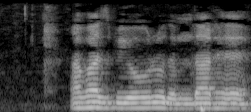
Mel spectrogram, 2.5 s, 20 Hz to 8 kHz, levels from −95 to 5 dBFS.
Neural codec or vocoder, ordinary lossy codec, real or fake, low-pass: none; AAC, 32 kbps; real; 7.2 kHz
